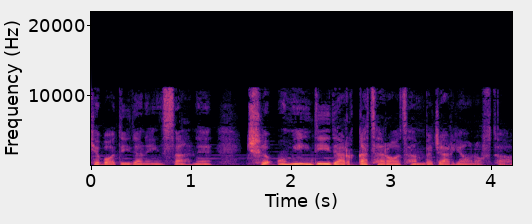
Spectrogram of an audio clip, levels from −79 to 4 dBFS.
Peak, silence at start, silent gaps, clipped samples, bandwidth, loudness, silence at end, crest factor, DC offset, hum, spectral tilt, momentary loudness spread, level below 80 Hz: -4 dBFS; 0 s; none; under 0.1%; 11.5 kHz; -25 LUFS; 0 s; 20 dB; under 0.1%; none; -5.5 dB/octave; 11 LU; -50 dBFS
